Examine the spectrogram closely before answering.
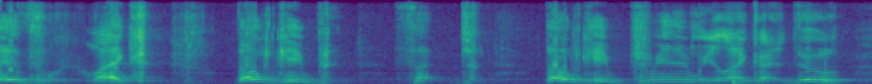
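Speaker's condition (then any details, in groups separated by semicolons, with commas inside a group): Cerebral palsy; present from birth, premature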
